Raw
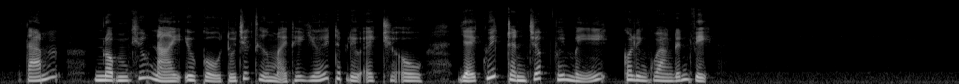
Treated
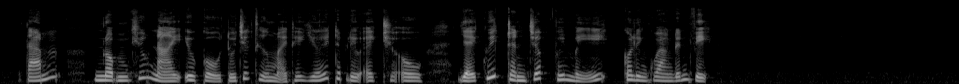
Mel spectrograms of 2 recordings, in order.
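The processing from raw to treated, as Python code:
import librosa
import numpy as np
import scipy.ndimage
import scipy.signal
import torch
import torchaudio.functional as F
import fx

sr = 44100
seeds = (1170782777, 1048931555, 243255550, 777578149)

y = fx.bass_treble(x, sr, bass_db=-7, treble_db=9)
y = y * librosa.db_to_amplitude(-5.0)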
